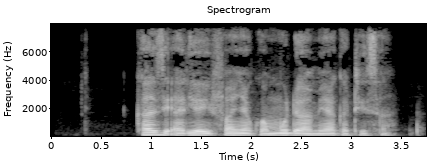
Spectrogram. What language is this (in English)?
Swahili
